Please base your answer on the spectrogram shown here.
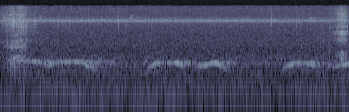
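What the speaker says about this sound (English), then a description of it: "There's some owls hooting in the background," Owls hoot repeatedly in the distance, soft falling hoots coming in a loose series over a steady background hum, with no talking.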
